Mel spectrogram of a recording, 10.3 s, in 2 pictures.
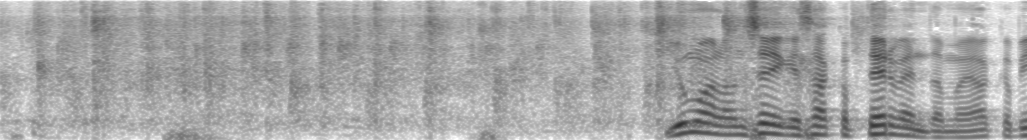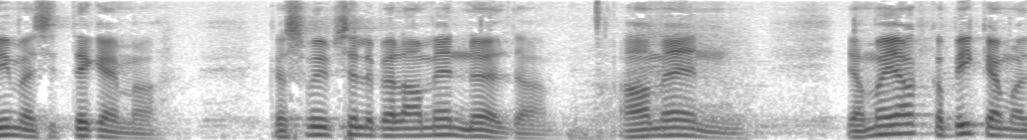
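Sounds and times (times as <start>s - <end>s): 
audience applause: 0.0s - 4.0s
speech: 3.3s - 10.2s.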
